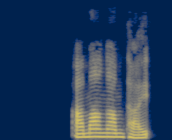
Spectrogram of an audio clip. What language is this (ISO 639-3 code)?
yue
